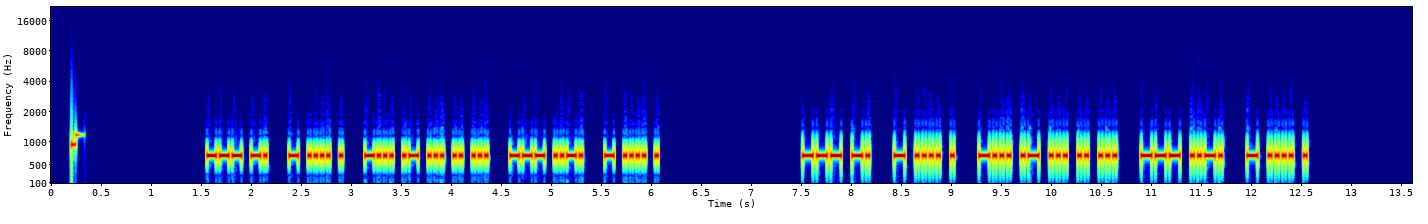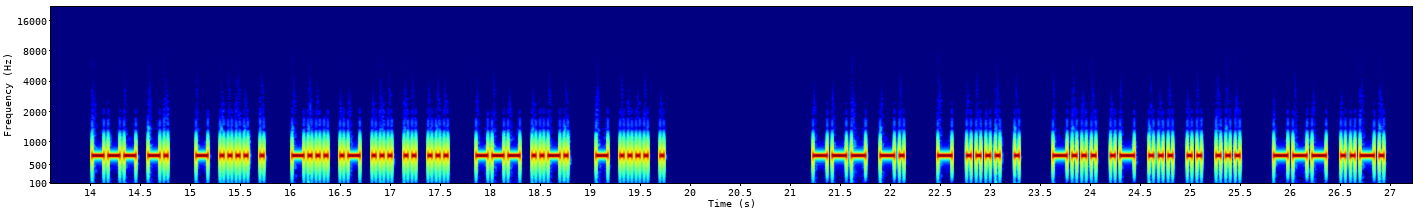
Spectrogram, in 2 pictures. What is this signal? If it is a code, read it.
Morse code, heard as a keyed tone, about 31 wpm, 700 Hz. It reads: ON THE BASIS OF THE ON THE BASIS OF THE ON THE BASIS OF THE ON THE BASIS OF
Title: Speed-Racing - Sets of 5 Words 25wpm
